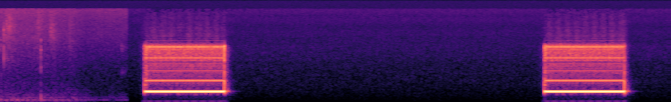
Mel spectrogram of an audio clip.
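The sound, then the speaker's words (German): Ringing tone of an outgoing telephone call: two steady electronic tones, each about one second long, separated by roughly four seconds of silence, after a faint noisy start. “wir sollen ihn mal anrufen, wenn wir aufzeichnen. Und das machen wir gleich.”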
